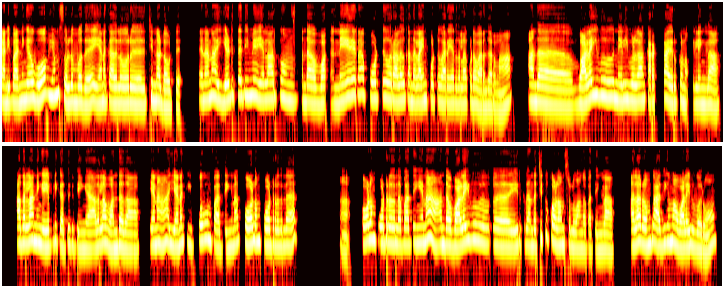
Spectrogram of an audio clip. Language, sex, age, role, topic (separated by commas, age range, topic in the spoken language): Tamil, female, 35-39, host, ஒரு புதிய திறனைக் கற்றுக்கொண்ட அனுபவத்தைப் பற்றிப் பகிர முடியுமா?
